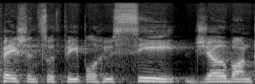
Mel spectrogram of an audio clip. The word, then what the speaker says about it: Job: And so our graphic for this series puts the macron over the letter O, you know, the long O, so that you can remember it's Job.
